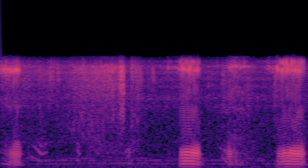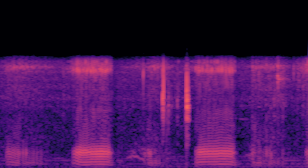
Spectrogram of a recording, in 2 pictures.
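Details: Young Labrador Retriever, newly adopted, asleep and snoring: rhythmic, buzzy, harmonic rasps on each breath, roughly every one and a half seconds, with quieter wheezing breaths and small clicks between them.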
